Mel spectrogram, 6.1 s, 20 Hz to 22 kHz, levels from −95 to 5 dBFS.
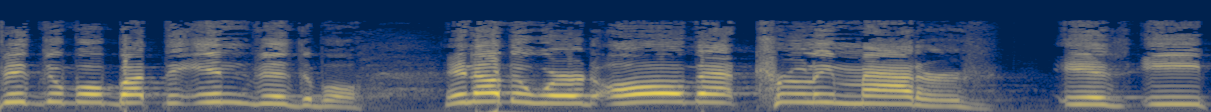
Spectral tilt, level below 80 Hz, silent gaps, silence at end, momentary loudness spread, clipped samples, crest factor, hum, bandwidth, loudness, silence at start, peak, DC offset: -4.5 dB/octave; -56 dBFS; none; 0.05 s; 15 LU; under 0.1%; 14 dB; none; 11.5 kHz; -17 LUFS; 0 s; -2 dBFS; under 0.1%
